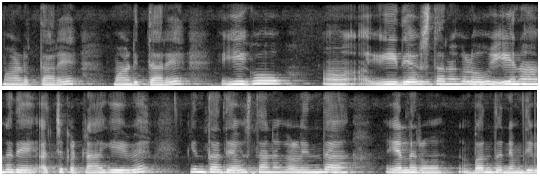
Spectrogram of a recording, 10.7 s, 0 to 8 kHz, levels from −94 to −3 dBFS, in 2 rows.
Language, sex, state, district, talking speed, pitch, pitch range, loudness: Kannada, female, Karnataka, Belgaum, 80 wpm, 220 Hz, 210-235 Hz, -15 LUFS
